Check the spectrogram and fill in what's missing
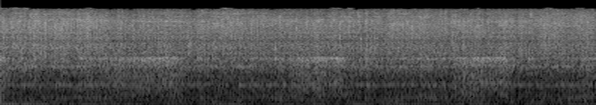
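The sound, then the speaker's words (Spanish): A lottery drum turns continuously, its balls tumbling and clattering in a dense, steady rattle of bright clicks that holds at an even level for the full three seconds, with no voices. “Lo he dado tan tarde el teléfono para el bombo”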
